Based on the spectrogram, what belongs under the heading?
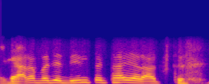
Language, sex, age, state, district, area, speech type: Hindi, male, 18-30, Bihar, Muzaffarpur, rural, conversation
